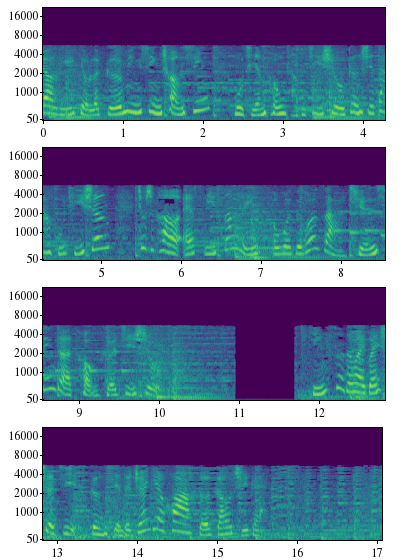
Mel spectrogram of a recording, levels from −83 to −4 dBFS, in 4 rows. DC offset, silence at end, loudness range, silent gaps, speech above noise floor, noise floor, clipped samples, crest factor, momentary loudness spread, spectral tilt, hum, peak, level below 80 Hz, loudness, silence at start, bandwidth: under 0.1%; 0 s; 4 LU; none; 61 dB; -84 dBFS; under 0.1%; 18 dB; 11 LU; -3 dB/octave; none; -6 dBFS; -44 dBFS; -23 LUFS; 0 s; 5.8 kHz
